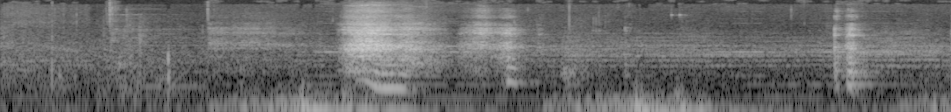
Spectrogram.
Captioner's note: heavy breathing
